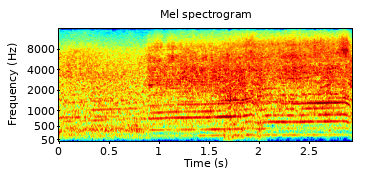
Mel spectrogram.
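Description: Porsche GT3 race car engine in the iRacing sim at the Daytona road course: a steady, sustained engine drone with rising harmonic tones as it revs through the gears, moderately loud and alone with no talk.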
